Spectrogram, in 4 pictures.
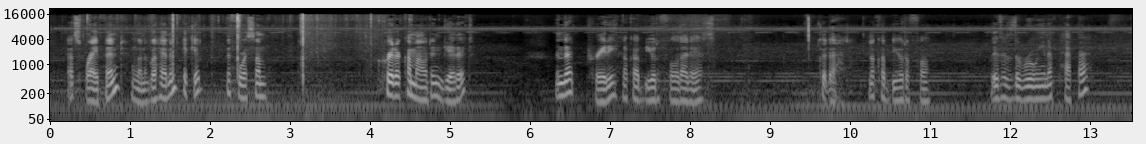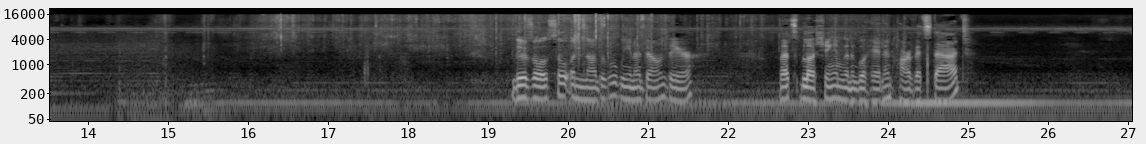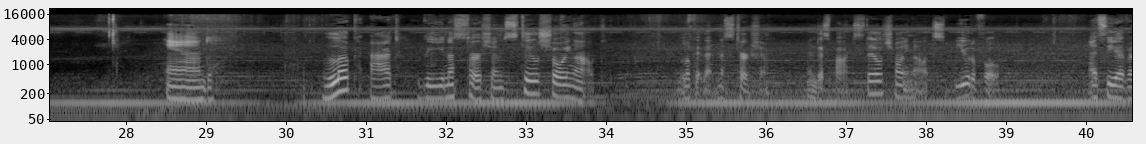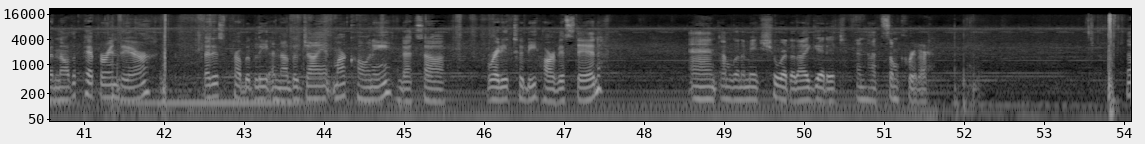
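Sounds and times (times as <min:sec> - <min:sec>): crickets trilling: 0:00.0 - 0:54.0
low steady hum: 0:00.0 - 0:54.0
pepper stem snapping: 0:01.5 - 0:04.1.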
